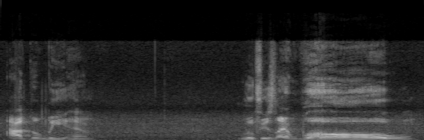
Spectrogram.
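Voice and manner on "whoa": high, loud astonished gasp of a word; amazed whoa. Acted. Luffy watching the Sea King vanish, loud and astonished. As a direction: blurt it out in awe. Luffy sees attack disintegrate foe.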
